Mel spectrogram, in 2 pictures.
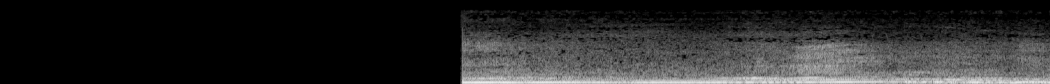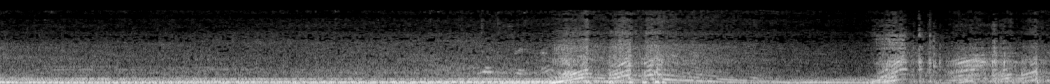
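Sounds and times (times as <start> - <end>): car engine deep steady note: 4.6 - 21.0.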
